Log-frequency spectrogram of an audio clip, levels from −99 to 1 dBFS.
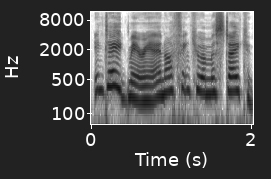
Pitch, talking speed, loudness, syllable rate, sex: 255 Hz, 205 wpm, -15 LUFS, 6.7 syllables/s, female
